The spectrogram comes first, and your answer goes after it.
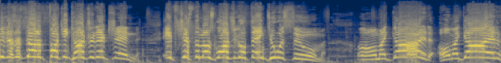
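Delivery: frantic, worked-up, high and loud outburst. Arguing a theory in a game, then freaking out. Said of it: "I'm freaking out now".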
